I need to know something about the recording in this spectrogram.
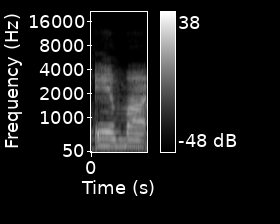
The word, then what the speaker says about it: Amer: out uh how do you say your surname emma or okay you're saying i am emma and i'm creating this this is the opportunity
